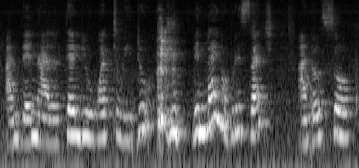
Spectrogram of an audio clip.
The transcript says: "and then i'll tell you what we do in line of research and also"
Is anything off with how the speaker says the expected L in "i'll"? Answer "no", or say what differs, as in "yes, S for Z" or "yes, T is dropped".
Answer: no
